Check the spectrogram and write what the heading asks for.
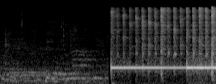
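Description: Faint background voices, then about a second in a TV news channel's logo sting starts suddenly and loud: one held bell-like tone with a bright shimmer above it.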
